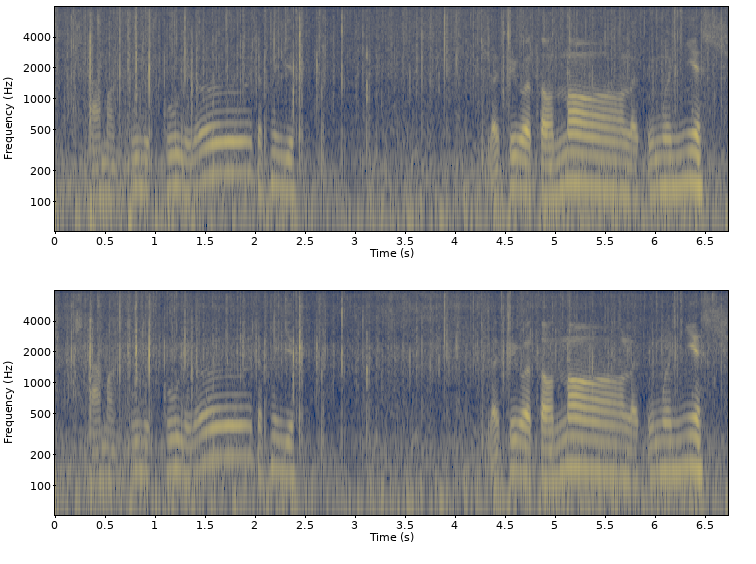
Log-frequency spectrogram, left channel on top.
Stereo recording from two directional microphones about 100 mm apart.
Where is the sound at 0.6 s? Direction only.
40° left (ahead or behind).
